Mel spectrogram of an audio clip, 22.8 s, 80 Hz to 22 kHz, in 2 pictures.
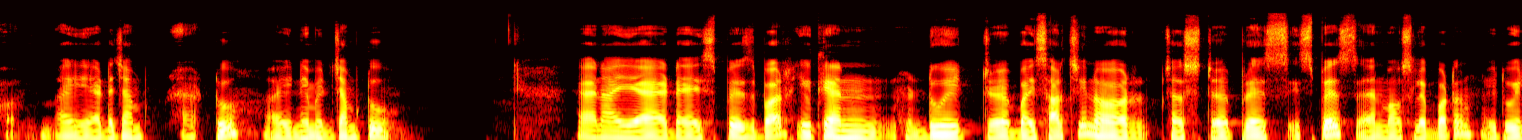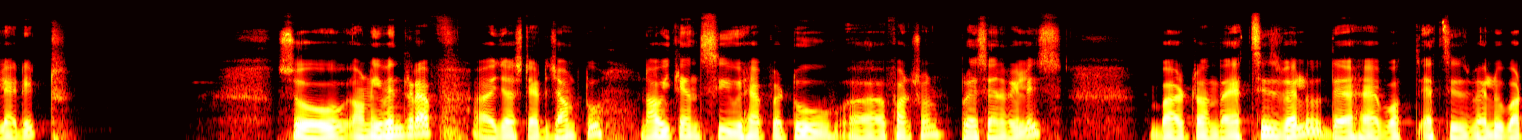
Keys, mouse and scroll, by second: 0.6 space, 1.1 space, 4.0-5.3 typing, 9.2 right click, 10.1 right click, 11.1-12.5 typing, 13.4 Return, 14.1-14.4 scroll up 1, 14.4 right click, 17.7-19.0 typing, 19.4 Return.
